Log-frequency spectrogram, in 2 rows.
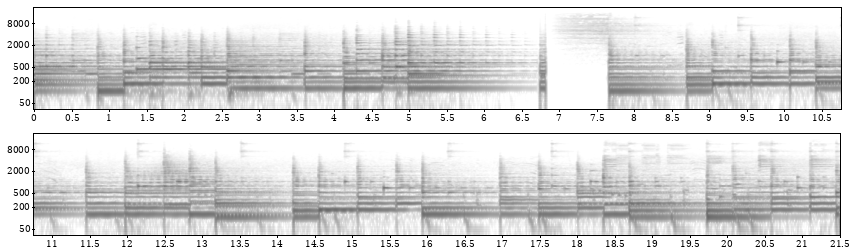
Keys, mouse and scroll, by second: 0.5-2.1 drag, 4.2-5.5 alt+shift+drag, 8.6-16.7 drag, 12.8-15.9 a, 16.7-18.6 alt+shift+drag.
